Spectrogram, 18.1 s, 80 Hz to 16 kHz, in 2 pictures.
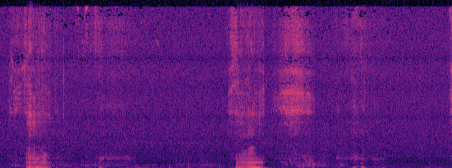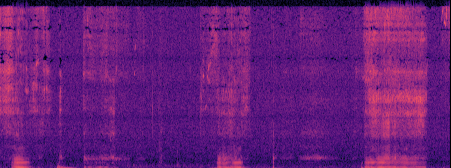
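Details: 12-week-old French bulldog puppy sleeping with eyes open and snoring: short, grunting, rattling snores, about six in 18 seconds, with soft breathing noises between.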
